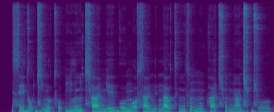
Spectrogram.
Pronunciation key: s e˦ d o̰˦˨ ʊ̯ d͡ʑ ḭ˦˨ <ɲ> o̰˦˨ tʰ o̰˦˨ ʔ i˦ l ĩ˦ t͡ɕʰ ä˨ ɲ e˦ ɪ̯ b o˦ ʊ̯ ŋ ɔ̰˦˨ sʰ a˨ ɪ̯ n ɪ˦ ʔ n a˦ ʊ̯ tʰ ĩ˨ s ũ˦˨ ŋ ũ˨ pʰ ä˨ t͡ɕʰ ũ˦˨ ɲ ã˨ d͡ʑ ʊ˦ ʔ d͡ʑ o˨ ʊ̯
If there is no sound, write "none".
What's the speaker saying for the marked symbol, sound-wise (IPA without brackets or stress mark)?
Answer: n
